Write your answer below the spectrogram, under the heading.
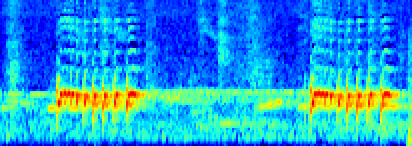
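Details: Zebra dove, a local bird singing well, played to draw other zebra doves into song; two rolling bursts of rapid, stuttering coo notes about two and a half seconds apart, with a faint hum between.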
